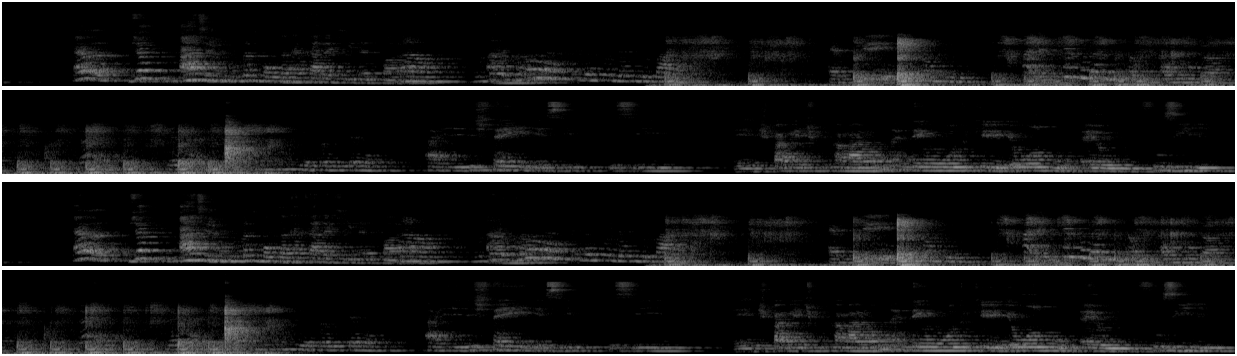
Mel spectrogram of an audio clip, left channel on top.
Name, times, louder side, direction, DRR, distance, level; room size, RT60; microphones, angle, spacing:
voice 1, 0.7-4.1 4.8-5.4 8.3-8.9 10.2-12.2 16.6-18.1 18.4-19.0 19.6-24.5, right 1 dB, 65° right, -5 dB, 1.2 m, -43 dB
voice 2, 3.9-4.4 4.7-6.8 8.6-9.6 13.1-13.5 13.9-16.1, equal, 20° right, -6 dB, 1.0 m, -47 dB
Writing, 6.4-15.1, equal, 45° right, 1.2 m, -40 dB
5.8 x 2.2 x 3.5 m, 1.0 s
head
